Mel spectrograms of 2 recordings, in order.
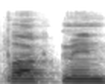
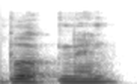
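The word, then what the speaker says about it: Buchman: BMAN, I know it looks like Buckman, but it's pronounced Bookman.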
